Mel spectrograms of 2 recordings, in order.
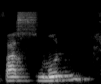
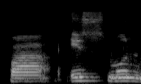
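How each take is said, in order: First: The words run together with no glottal stop. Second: A glottal stop separates the two words. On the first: The speaker calls it right. "Maka bacaannya fasmun" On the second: The speaker calls it wrong. "Bukan fa ismun, bukan"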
